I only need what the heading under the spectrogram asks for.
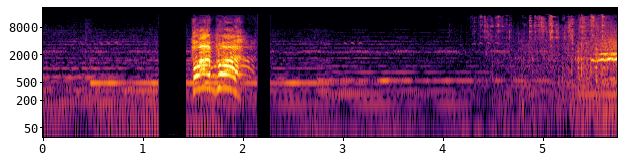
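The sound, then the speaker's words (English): A Victorian England-style horse-drawn carriage clip-clops by near a Kensington Gardens sign with a steady hoof rhythm, a loud whinny-like burst near the start, all over a continuous tonal musical background. “Yeah, so we already get a little bit of a Victorian England Mr. Toad horse and carriage. Drove by.”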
